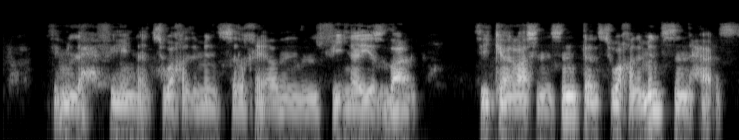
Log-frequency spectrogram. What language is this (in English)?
Kabyle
